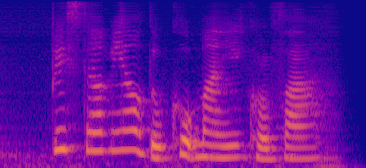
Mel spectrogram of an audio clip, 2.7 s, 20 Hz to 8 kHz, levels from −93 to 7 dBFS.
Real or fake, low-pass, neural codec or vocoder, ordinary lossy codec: fake; none; codec, 16 kHz, about 1 kbps, DyCAST, with the encoder's durations; none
